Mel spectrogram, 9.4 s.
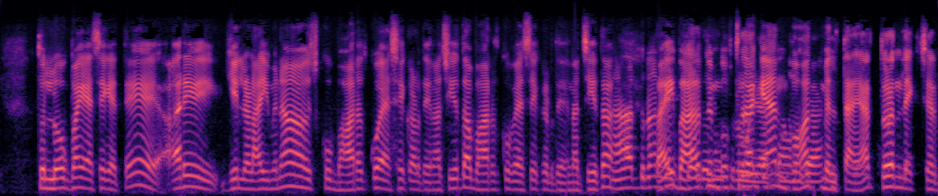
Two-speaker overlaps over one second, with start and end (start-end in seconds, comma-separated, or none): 6.6-8.2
